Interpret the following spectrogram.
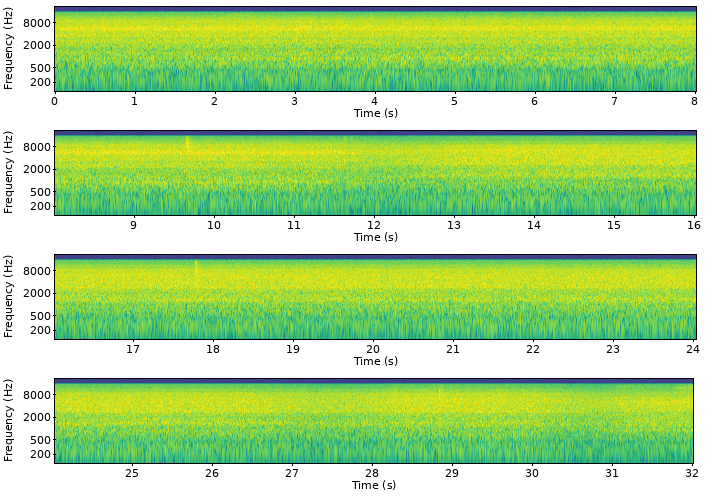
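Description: Steady airflow noise of a biological safety cabinet's blower fan, its tone shifting slightly about twelve seconds in.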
